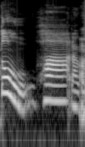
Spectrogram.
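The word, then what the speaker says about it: 豆花: 그 뭐 또화 이렇게 해야 되나요? 어떻게 네, 발음해야 맞아요. 되나요? 이게 사성일성이어서 또화라고 합니다.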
